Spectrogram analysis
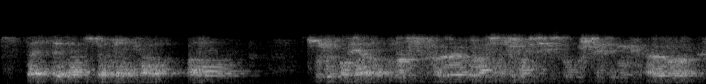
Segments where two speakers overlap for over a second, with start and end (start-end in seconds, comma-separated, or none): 3.4-5.3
